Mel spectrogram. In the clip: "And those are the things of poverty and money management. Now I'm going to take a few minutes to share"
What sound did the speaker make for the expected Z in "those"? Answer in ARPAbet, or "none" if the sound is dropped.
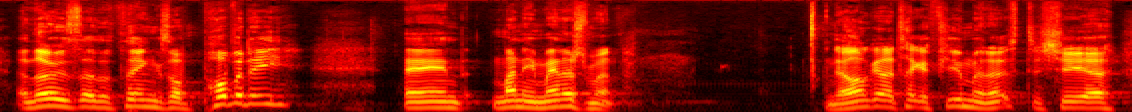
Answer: Z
